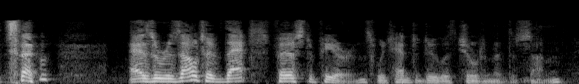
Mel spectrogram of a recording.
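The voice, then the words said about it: Australian accent. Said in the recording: “that strange Australian accent of yours”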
